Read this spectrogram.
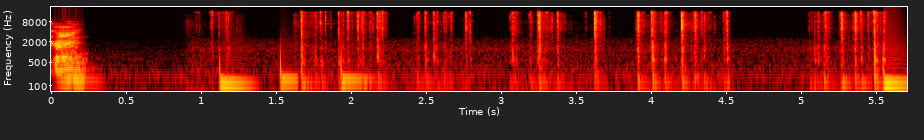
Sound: keyboard keys tapping

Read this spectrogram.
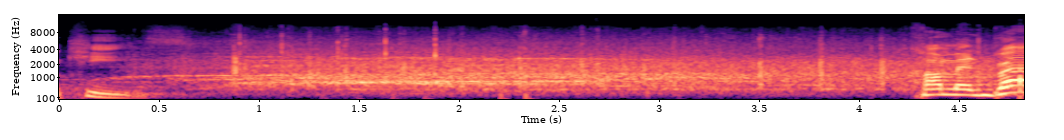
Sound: audience cheer and clap

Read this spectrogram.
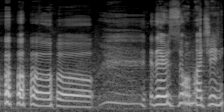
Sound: laughs

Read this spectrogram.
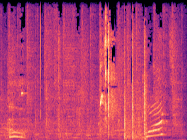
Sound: gasping

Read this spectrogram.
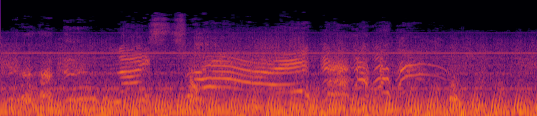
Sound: laughs maniacally

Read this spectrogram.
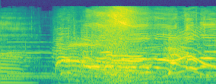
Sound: chattering

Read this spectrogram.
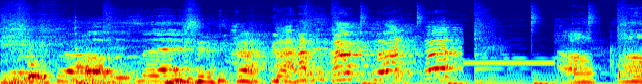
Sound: staff laughing; beep

